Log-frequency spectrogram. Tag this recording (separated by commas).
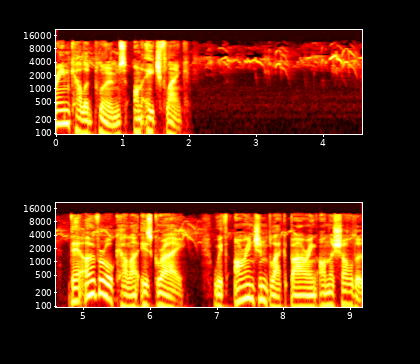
bird song, Speech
